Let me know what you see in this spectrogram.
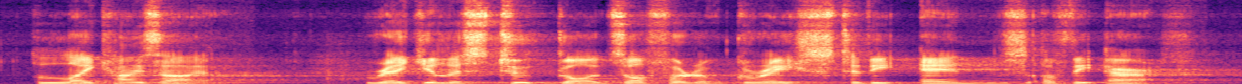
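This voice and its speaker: A man talks fairly slowly with ordinary pitch variation while noticeable background noise runs beneath him. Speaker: minister giving a radio worship address. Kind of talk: radio worship address, reflective sermon.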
